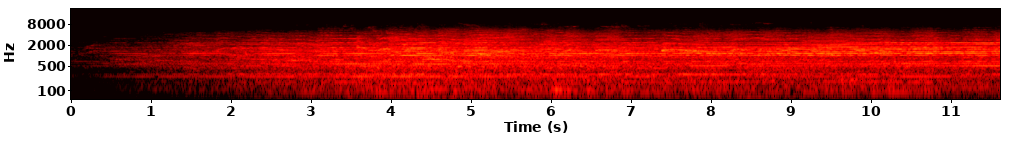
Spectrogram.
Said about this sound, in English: Christmas bells, wedding bells, fire bells and pyre bells, bells of silver and gold. Hear the bells tolling and rolling in this clamorous rendition of the bells.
